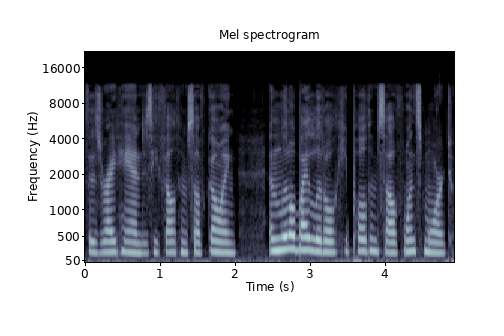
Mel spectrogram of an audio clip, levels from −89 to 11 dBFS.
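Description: From 4.46 s to the end, the speech turns dull and gritty in a Bluetooth SBC bit pool drop, which fits the pool falling from 31 to 11, near 83 kbps. Unlike a plain low-pass filter, the lost treble comes with coarse quantisation noise.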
